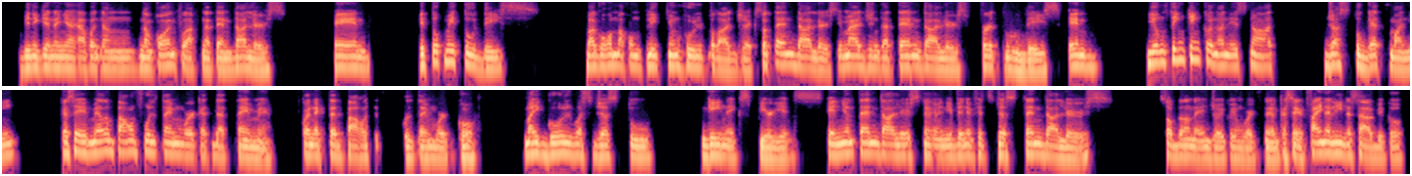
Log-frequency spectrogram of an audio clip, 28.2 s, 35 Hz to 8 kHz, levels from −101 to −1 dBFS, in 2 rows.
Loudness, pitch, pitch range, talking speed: -18 LUFS, 115 Hz, 105-130 Hz, 180 wpm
